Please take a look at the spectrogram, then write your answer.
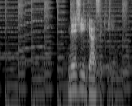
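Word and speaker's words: Nijigasaki: Nishigasaki. That's how it's meant to be pronounced.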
